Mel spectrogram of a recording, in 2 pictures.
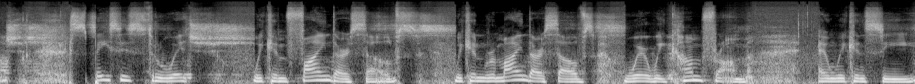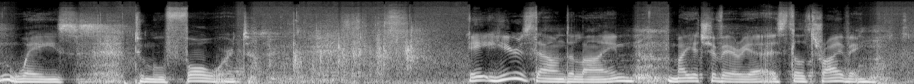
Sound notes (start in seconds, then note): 11.9 audience clapping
